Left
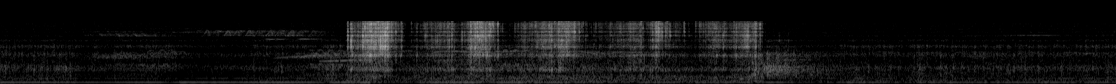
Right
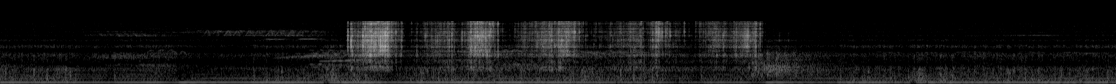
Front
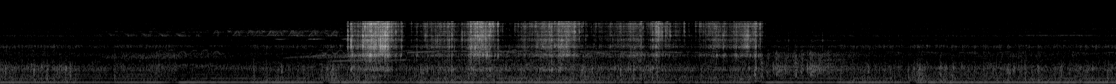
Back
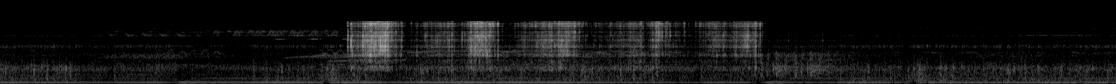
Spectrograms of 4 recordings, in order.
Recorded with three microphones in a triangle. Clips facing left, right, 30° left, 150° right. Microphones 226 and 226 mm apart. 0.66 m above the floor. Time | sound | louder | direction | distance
3.5 | chewing | even, front 1 dB | 65° left | ?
